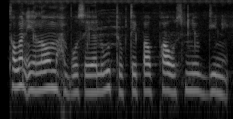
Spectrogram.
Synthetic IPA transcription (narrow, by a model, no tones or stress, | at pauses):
t̪ʰɔβɐnijɔlɐβɐmɑħbuːsɐjaːlʊɣʊt̪ʰʊkt̪ʰɛjpʰapʰawʊsniʊɡɪnɪ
